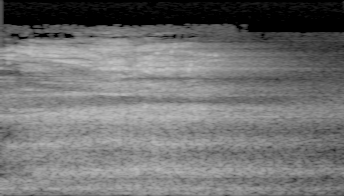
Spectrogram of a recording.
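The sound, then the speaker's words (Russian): A bear roars, a deep, rough, sustained bellow that is loud. It holds steady for nearly three seconds before easing off slightly, with no voices present. “«Сломаю я тебя, мужик!» — ревет.”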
